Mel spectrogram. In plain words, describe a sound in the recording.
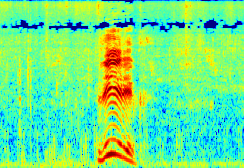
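A small dog yelps close by.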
